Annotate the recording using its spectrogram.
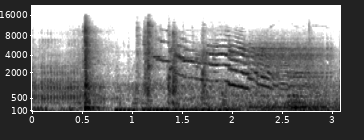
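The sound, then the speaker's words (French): The door of a commander's cabin opens: a sharp latch clunk, then a drawn-out, wavering creak of the hinges lasting a couple of seconds over a low background rumble, with no voices. “Ouvrez la porte !”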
